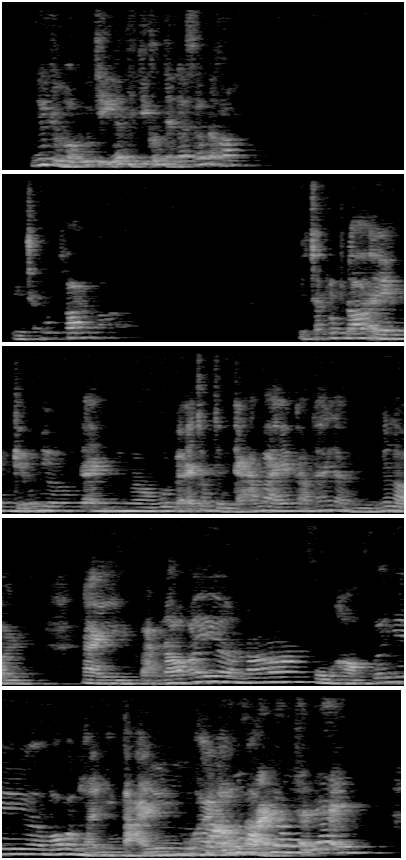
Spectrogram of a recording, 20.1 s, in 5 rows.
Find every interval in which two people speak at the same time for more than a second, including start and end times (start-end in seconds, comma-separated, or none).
17.5-18.9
